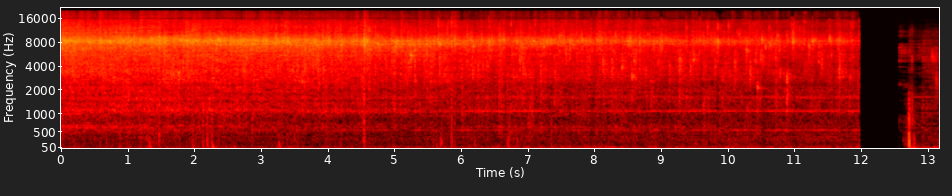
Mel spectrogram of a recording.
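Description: Fish grilling on a banana leaf in an oiled pan gives a continuous loud sizzle and crackle, steady and close, before cutting to near silence at the end.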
